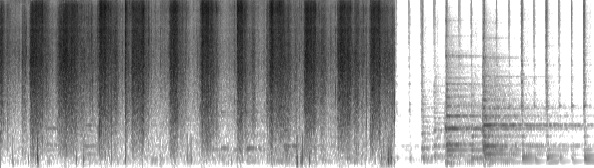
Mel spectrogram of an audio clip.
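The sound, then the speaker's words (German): Footsteps crunch through fallen leaves on a forest hillside in steady, rhythmic, crackling steps for most of the stretch, then stop abruptly near the end. “Ja, irgendwie rutscht das Laub darunter nach und das Kind kommt nicht sonderlich weit hoch. Naja, wir gehen dann einfach mal weiter”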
